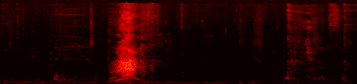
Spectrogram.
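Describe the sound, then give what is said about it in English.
Maddie, a border collie, lets out one sharp, loud bark, alone against a quiet background with only faint rustling and soft murmurs before and after, as she is taken outside to play at the Wistful Vista Dog Park. “Ladies and gentlemen, as we let Fibber and Molly take Maddie, the border collie, outside to play at the Wistful Vista Dog Park”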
